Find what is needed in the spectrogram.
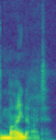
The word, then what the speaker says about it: Minot: Was Minot, which I think you told me is pronounced Minot. – Minot. Minot. Minot. Yeah. So I'm giving too much emphasis on the ot.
